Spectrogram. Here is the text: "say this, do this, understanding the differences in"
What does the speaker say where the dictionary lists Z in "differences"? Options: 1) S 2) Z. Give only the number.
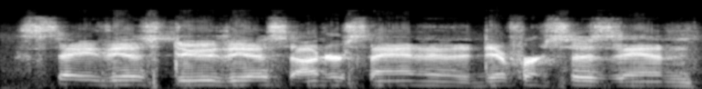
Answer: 2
